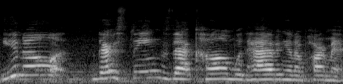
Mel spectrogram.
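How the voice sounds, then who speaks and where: There is noticeable background noise behind a woman's voice. She speaks with a high pitch and lively intonation. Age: 20s. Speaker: YouTuber, student and mother. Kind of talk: casual talk to camera. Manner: casual, chatty.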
